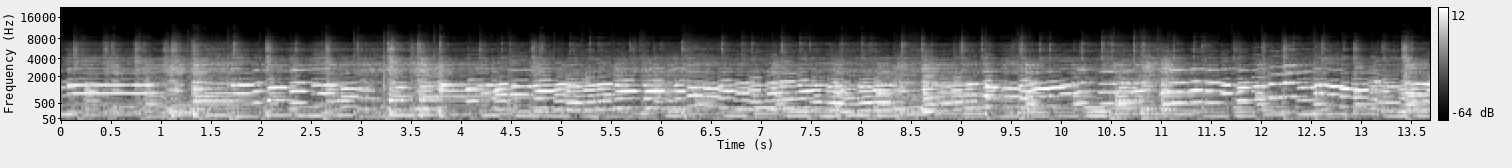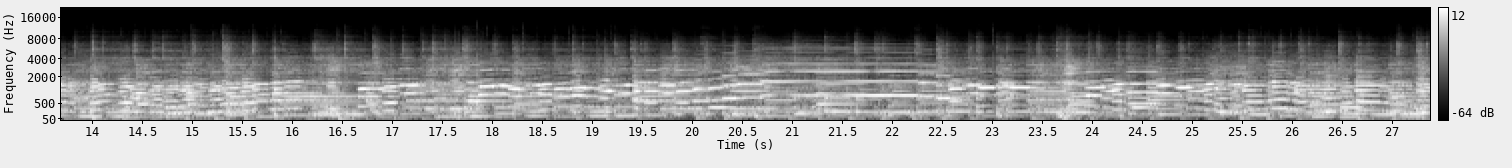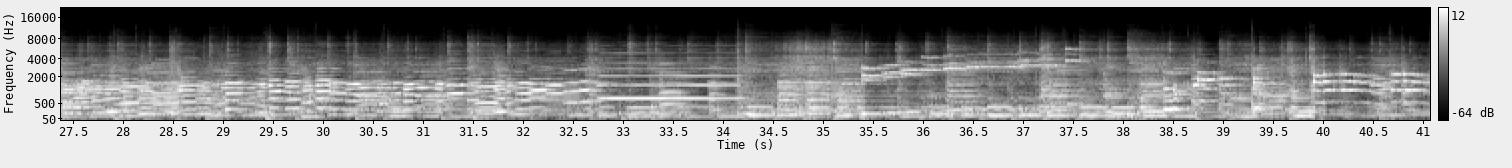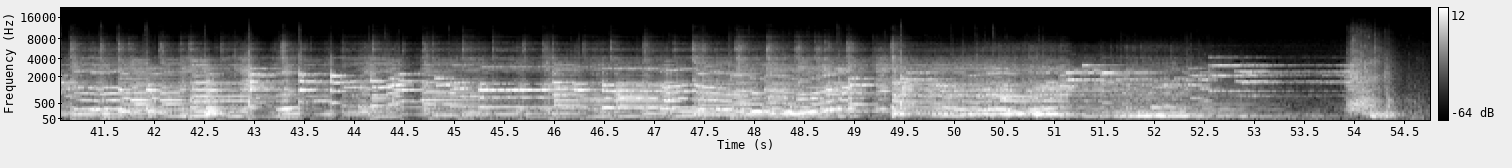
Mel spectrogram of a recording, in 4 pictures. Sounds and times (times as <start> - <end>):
Accordion: 0.0 - 51.4.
